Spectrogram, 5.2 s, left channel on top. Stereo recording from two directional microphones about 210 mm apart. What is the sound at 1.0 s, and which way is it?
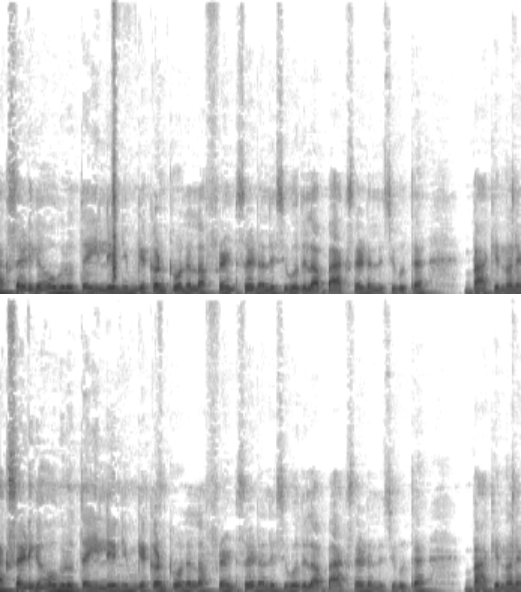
Speech, 15° left (ahead or behind).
